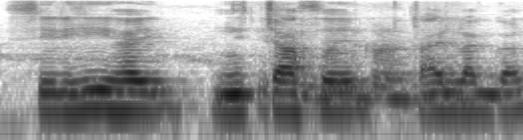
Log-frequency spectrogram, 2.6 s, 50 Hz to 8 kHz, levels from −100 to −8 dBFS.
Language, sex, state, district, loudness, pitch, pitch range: Maithili, male, Bihar, Samastipur, -28 LUFS, 140 Hz, 130-145 Hz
